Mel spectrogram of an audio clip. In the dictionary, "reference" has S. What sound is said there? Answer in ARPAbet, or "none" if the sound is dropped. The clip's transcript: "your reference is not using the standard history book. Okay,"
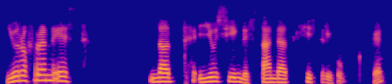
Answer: none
